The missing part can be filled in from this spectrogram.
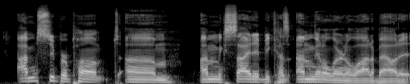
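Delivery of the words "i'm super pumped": plain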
